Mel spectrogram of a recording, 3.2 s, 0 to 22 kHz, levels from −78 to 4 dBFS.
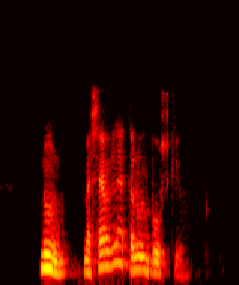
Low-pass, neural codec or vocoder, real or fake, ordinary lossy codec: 7.2 kHz; codec, 16 kHz, 1 kbps, X-Codec, WavLM features, trained on Multilingual LibriSpeech; fake; Opus, 16 kbps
